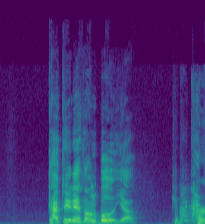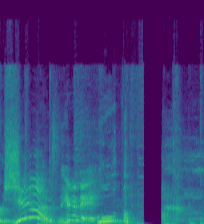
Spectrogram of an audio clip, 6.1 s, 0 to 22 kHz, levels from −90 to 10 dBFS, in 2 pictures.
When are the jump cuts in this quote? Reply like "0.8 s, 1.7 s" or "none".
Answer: 2.8 s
